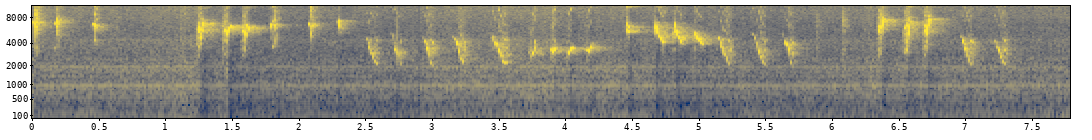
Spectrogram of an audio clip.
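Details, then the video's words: Konin sunbird kept at home as a tutor bird, singing a lively run of high metallic chirps and repeated descending slurred notes, delivered in quick clusters. "KONIN DAMER METALIK LEPAS TROTOL"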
